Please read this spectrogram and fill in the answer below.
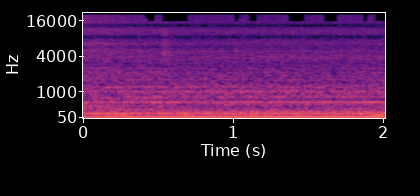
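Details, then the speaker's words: Honda Odyssey at idle after the failed Dayco timing belt tensioner was swapped for a modified adjustable one; the earlier knocking is gone and it gives a steady, even low hum. "So, it was knocking down there earlier, and that knocking noise went away, so that was the tensioner."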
